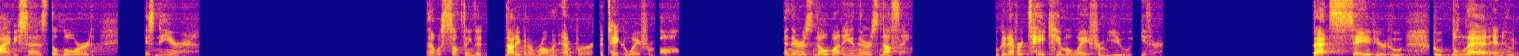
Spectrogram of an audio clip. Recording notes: Bethany, Appleton, WI. Preached this sermon at Bethany's Thanksgiving Eve worship.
